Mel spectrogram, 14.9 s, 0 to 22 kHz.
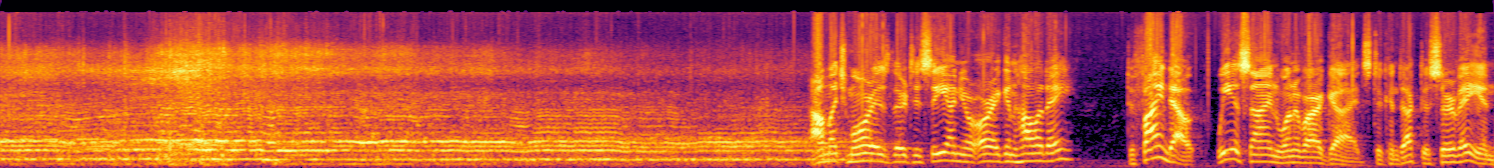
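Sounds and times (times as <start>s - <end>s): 
racing outboard motorboats roaring past on Prineville Lake Oregon: 0.0s - 8.9s
speech: 8.2s - 14.9s.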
